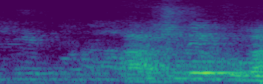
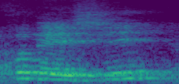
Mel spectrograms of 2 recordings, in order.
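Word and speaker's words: קודש: 우리 성경은 우리는 이렇게 글을 읽지만 히브리어는 어떻게 읽는다 그랬죠? 이쪽으로. 네. 그래서 읽어보시면 뭐라고 읽어요? 슈데코가 아니라 코데시 라 아도나이.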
